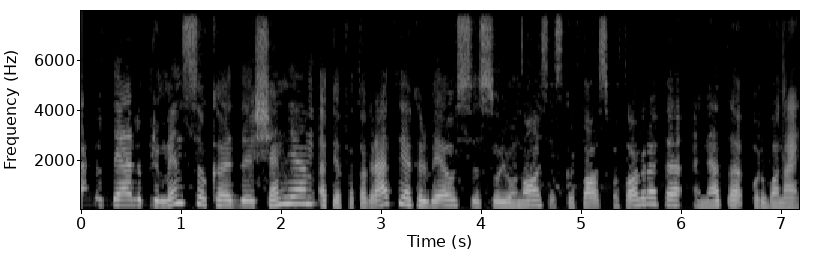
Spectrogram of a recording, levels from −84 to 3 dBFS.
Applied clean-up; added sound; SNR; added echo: classical method spectral subtraction.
